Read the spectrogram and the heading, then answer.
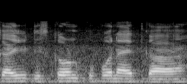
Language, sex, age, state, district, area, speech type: Marathi, male, 30-45, Maharashtra, Washim, rural, spontaneous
